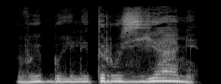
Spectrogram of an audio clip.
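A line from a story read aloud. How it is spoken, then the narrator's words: Hissed. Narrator (Russian): прошипела она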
